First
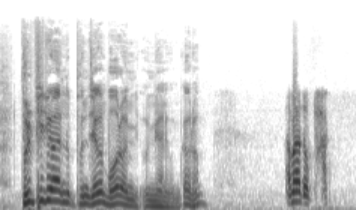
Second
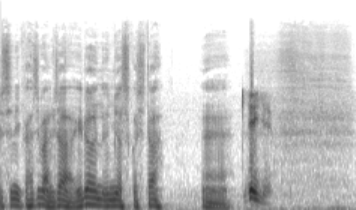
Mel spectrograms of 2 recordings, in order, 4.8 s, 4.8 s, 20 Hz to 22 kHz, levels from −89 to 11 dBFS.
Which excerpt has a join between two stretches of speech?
first; 1 cut; at 3.6 s

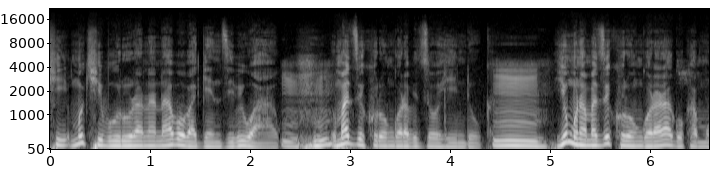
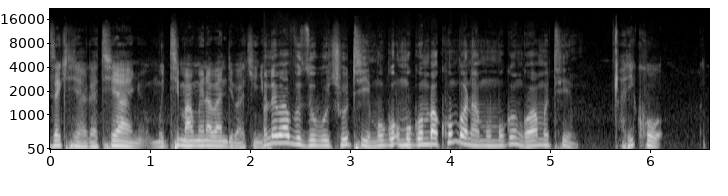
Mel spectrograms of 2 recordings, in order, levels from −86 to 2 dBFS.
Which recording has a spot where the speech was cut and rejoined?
second; 1 cut; at 2.0 s

